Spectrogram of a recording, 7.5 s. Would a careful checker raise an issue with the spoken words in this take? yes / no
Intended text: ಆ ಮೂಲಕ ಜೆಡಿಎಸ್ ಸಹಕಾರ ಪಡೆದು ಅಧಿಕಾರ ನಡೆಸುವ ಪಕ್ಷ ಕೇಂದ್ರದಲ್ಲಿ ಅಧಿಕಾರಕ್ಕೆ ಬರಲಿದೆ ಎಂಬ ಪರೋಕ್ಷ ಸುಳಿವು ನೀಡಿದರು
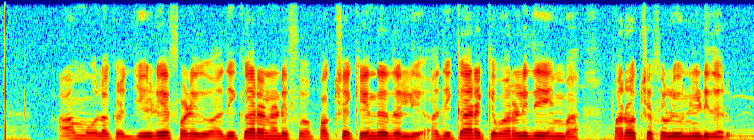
yes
